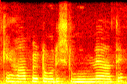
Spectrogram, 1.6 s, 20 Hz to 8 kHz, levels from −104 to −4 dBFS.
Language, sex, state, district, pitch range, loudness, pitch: Hindi, female, Uttar Pradesh, Deoria, 265-285 Hz, -13 LUFS, 275 Hz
